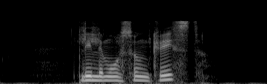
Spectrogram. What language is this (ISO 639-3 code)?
swe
